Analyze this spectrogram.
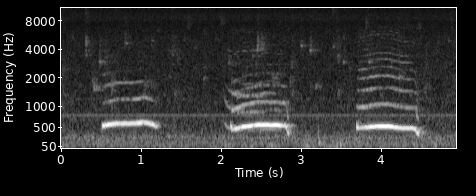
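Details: Indoor pet cats begging for attention, no background music; three long, steady, drawn-out meows about one and a half seconds apart, each held level then dropping slightly at the end.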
